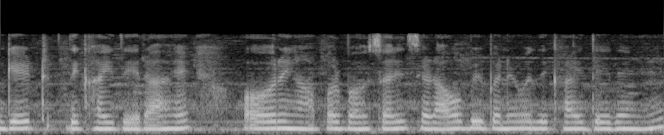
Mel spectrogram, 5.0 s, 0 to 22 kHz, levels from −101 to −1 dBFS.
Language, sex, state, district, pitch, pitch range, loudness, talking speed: Hindi, female, Uttar Pradesh, Deoria, 195 Hz, 195-200 Hz, -27 LUFS, 215 wpm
